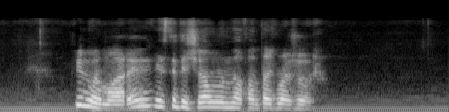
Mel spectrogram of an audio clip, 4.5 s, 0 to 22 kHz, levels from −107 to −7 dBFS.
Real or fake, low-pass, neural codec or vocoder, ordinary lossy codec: fake; 10.8 kHz; codec, 44.1 kHz, 2.6 kbps, SNAC; AAC, 64 kbps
